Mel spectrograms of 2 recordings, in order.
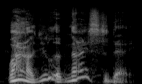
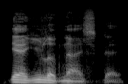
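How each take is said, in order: First: It is said in an excited, enthusiastic tone. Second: It is said in a flat, unenthusiastic tone.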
